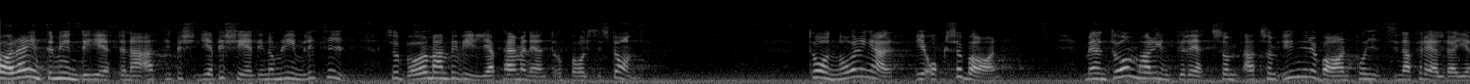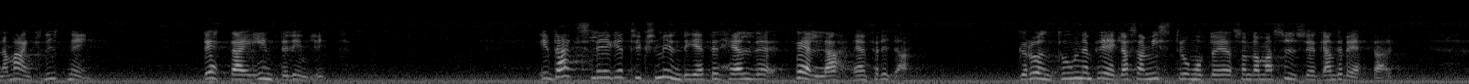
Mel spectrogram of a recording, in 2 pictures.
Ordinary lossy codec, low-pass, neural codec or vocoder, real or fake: none; 7.2 kHz; codec, 16 kHz in and 24 kHz out, 2.2 kbps, FireRedTTS-2 codec; fake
